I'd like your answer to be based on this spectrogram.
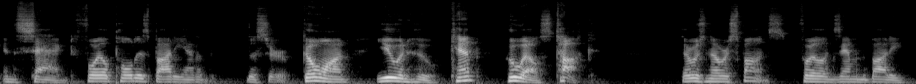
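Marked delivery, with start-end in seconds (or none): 3.0-6.0 loud, pressing orders; harsh demand. Acted. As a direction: push him to talk. Foyle pressing the dying man.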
